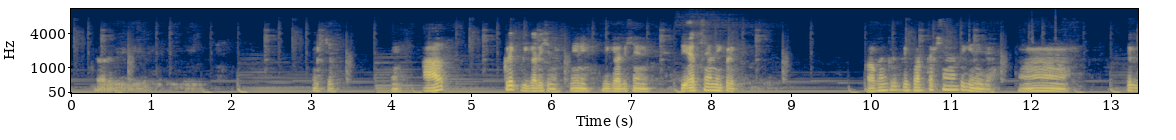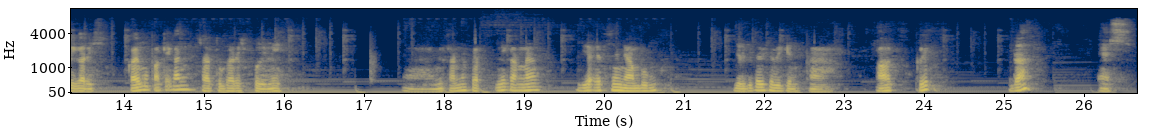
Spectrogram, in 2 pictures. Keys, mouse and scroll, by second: 0.0 ctrl+z, 0.7 ctrl+z, 1.2 ctrl+z, 1.9 ctrl+z, 2.2 ctrl+z, 3.2 ctrl+z, 3.2 a, 3.3 a, 3.7 scroll up 2, 5.2 alt+click, 5.7-6.2 scroll up 2, 6.1 a, 6.2 a, 10.2 alt+click, 11.7-12.4 scroll down 4, 12.1-12.6 scroll up 4, 12.5 a, 12.7 a, 13.5 alt+click, 15.3 scroll down 2, 15.5 middle click, 18.4 KP_1, 20.7 KP_3, 20.7 a, 20.8 a, 21.5 alt+click, 22.6 a, 22.8 a, 23.5 alt+click, 24.7-25.0 scroll down 2, 25.0 shift+middle click, 25.4-25.8 scroll up 1, 26.1 s.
